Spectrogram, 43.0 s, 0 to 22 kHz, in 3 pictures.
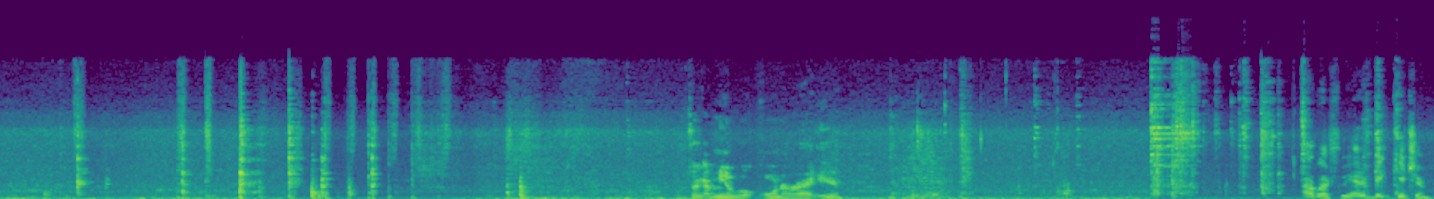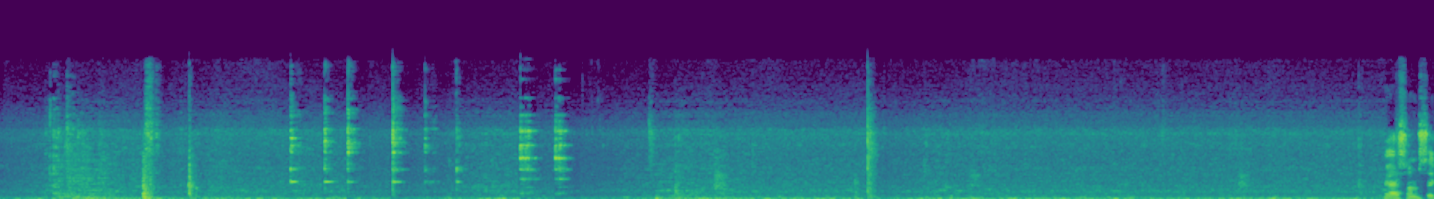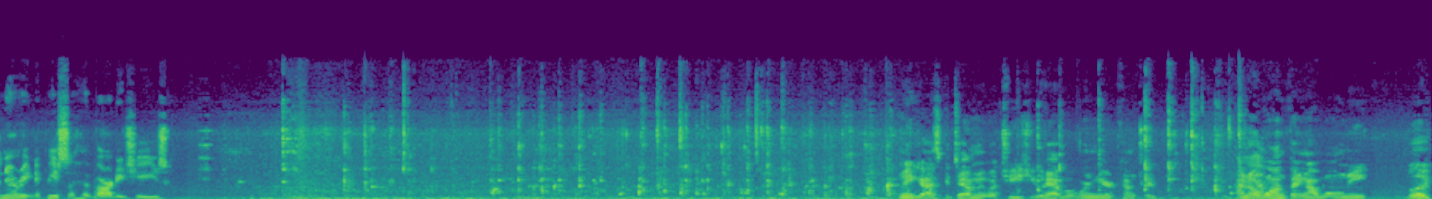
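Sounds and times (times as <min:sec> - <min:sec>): steady low hum: 0:00.0 - 0:43.0
kitchenware clinking: 0:01.8 - 0:04.0, 0:11.5 - 0:14.2, 0:17.2 - 0:20.2, 0:30.7 - 0:38.1, 0:38.7 - 0:41.5.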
